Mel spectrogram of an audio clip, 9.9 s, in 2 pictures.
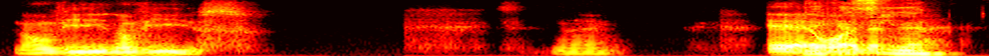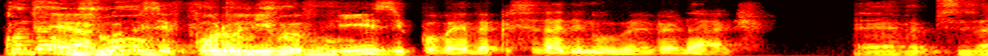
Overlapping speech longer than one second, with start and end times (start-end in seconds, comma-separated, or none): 5.1-6.8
